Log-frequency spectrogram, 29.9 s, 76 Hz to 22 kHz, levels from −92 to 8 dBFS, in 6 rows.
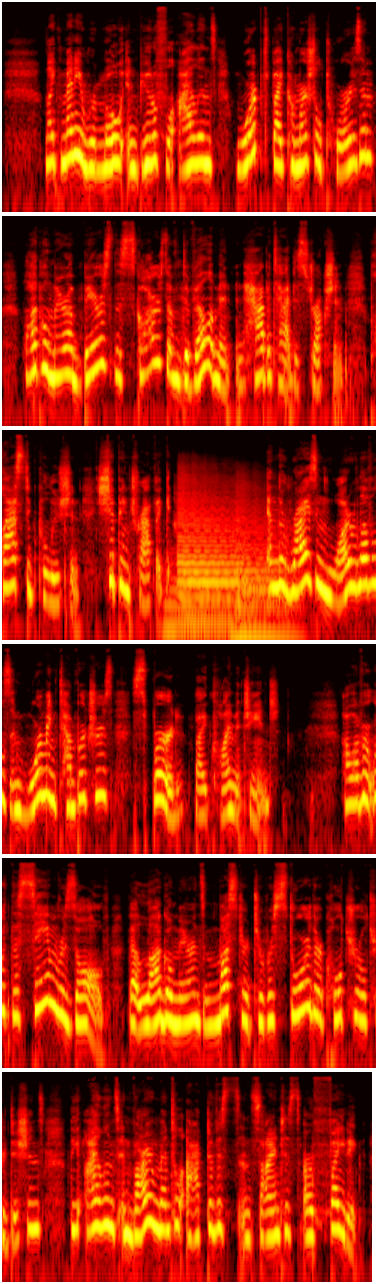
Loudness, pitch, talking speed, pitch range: -22 LUFS, 285 Hz, 115 wpm, 255-325 Hz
